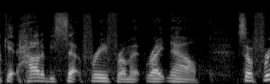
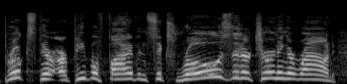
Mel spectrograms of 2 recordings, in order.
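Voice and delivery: higher, louder urgent rebuke; scolding wife at the game; 9 semitones higher, 5 dB louder than usual. Retold or imitated. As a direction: warn him that people are staring. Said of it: "And Stacy said".

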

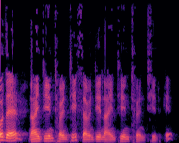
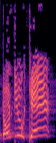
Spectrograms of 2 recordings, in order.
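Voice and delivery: much higher, louder whining cry; desperate plea; 5 dB louder than usual. Acted. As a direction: cry it out like a panicked disciple. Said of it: "that's what they said".

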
